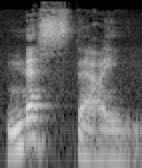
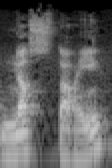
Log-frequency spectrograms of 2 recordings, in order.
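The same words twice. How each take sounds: First: The s is plain, said with spread lips. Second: The s is emphatic, said with rounded lips. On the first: The speaker calls it right. "We smile" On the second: The speaker calls it wrong.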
